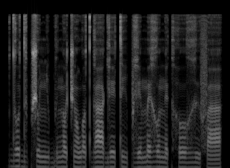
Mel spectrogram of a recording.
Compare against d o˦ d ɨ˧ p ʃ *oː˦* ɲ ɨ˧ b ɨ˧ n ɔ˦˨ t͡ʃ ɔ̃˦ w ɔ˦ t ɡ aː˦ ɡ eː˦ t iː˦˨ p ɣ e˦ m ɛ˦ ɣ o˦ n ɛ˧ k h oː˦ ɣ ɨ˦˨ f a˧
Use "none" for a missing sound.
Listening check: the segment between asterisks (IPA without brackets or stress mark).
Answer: o˦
